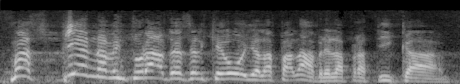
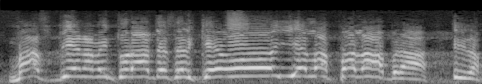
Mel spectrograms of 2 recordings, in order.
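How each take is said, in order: First: Said in the usual way. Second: "Más bienaventurado" rung out high and loud; emphatic proclamation. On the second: Shown as a demonstration. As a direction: preach "oye" high and strong. (proclamado en alto con énfasis)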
